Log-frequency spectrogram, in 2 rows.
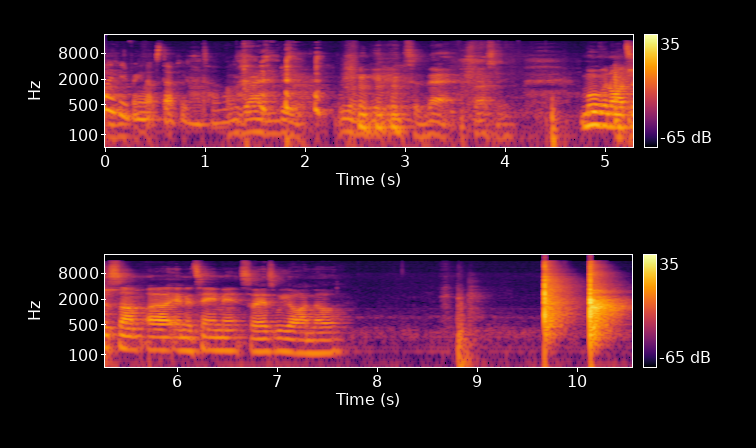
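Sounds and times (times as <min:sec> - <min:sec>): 
speech: 0:00.4 - 0:04.2, 0:04.8 - 0:07.8
laughter: 0:01.4 - 0:03.9
hand claps: 0:09.6 - 0:10.5.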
